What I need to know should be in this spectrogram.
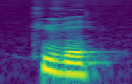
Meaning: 1. the quantity of wine in a fermentation vessel 2. a cuvée (blend of wine) 3. vintage 4. batch, group; group of students who celebrate graduation the same year
- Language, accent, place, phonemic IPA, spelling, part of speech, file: French, France, Lyon, /ky.ve/, cuvée, noun, LL-Q150 (fra)-cuvée.wav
